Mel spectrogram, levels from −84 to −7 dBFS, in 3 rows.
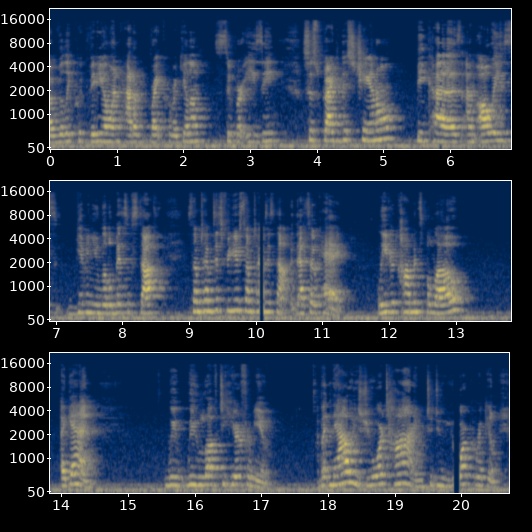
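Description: At 10.06 s the sound cuts out for about 64 ms, and again at 19.89 s for about 96 ms. That's a digital broadcast dropout: the receiver muted on failed frames, so those gaps fit two and three lost frames respectively, and that audio is simply gone.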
